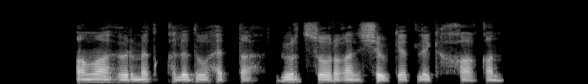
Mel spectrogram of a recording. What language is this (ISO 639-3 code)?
uig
